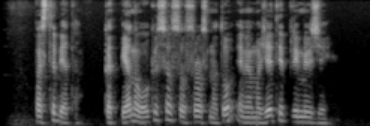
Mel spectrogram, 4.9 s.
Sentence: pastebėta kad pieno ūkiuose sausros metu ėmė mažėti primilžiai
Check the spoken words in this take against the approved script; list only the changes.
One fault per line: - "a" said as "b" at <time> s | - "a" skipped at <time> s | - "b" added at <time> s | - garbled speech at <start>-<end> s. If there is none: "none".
none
